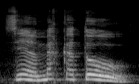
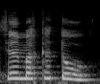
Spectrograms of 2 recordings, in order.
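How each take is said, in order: First: The phrase is said slowly and drawn out. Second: The phrase is said quickly and clipped. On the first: The speaker calls it right. "il aurait dû le ralentir" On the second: The speaker calls it wrong. "C'est pas comme ça que tu étais censé le prononcer"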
